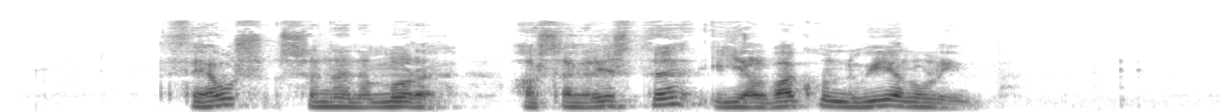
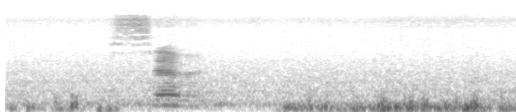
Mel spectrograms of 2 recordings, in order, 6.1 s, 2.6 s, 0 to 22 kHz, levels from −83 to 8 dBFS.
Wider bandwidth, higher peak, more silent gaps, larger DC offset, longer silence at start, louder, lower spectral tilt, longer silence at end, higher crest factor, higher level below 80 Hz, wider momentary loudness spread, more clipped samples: second, 11.5 kHz vs 15.5 kHz; first, -8 dBFS vs -20 dBFS; neither; neither; first, 0.85 s vs 0.05 s; first, -25 LUFS vs -38 LUFS; about the same, -5.5 dB/octave vs -5.5 dB/octave; first, 1.25 s vs 0 s; about the same, 20 dB vs 18 dB; second, -74 dBFS vs -46 dBFS; about the same, 10 LU vs 11 LU; neither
